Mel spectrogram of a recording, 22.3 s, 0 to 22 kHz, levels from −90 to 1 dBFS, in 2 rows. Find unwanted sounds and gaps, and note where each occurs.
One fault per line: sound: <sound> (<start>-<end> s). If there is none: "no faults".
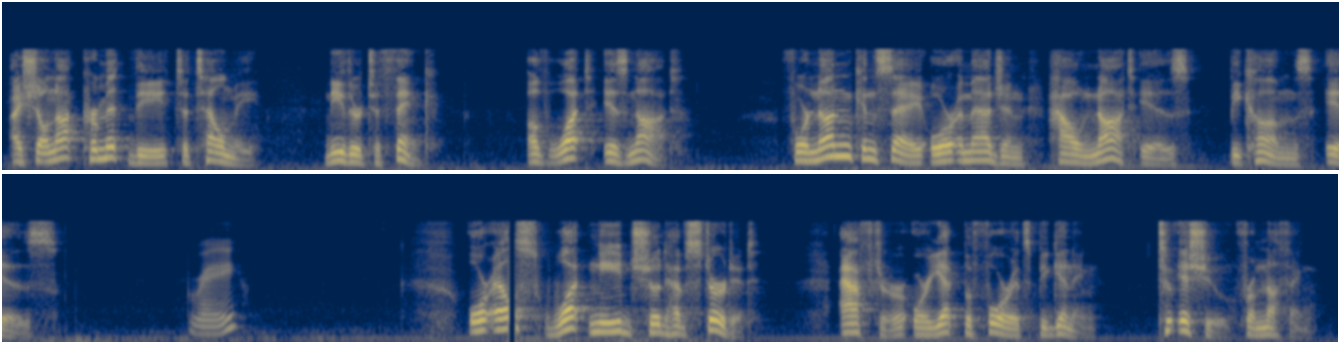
sound: dropout (15.4-15.4 s)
